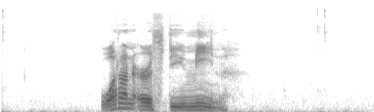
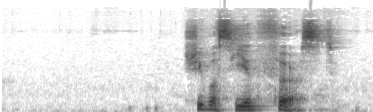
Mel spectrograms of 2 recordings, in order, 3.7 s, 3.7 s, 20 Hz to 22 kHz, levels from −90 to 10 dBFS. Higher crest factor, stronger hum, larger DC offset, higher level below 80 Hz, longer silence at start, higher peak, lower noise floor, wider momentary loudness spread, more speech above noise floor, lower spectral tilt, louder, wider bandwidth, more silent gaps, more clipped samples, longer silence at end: about the same, 20 dB vs 20 dB; neither; neither; second, -64 dBFS vs -54 dBFS; second, 0.4 s vs 1.85 s; second, -16 dBFS vs 0 dBFS; about the same, -65 dBFS vs -64 dBFS; second, 12 LU vs 18 LU; second, 34 dB vs 49 dB; first, -5.5 dB/octave vs -2.5 dB/octave; second, -32 LUFS vs -14 LUFS; about the same, 15.5 kHz vs 16.5 kHz; neither; neither; about the same, 0.5 s vs 0.4 s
